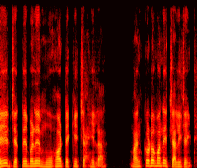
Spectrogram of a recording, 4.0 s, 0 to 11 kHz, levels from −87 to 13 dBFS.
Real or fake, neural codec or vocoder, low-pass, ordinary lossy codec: fake; vocoder, 22.05 kHz, 80 mel bands, HiFi-GAN; none; none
